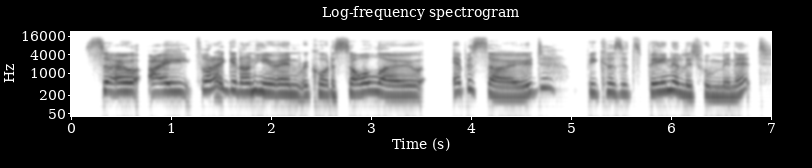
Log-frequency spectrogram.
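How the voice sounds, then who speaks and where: Fairly slow speech from a woman with an Australian accent and fairly high pitch, in a dry, close sound with no echo. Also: ordinary pitch variation. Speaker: podcast host. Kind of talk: solo podcast monologue.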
